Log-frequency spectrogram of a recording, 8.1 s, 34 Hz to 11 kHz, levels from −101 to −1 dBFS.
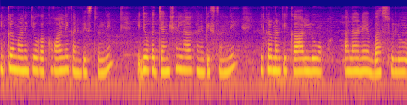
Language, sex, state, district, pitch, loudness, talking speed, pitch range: Telugu, female, Telangana, Nalgonda, 225 Hz, -15 LUFS, 110 wpm, 215-235 Hz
